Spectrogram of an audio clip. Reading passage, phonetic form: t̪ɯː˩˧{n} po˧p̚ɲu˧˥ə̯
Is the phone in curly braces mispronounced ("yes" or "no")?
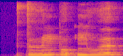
no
